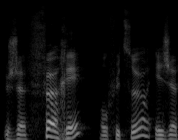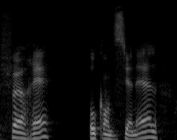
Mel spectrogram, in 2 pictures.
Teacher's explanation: il y a une tendance en français européen de confondre la terminaison AI et la terminaison AIS ou AIT.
